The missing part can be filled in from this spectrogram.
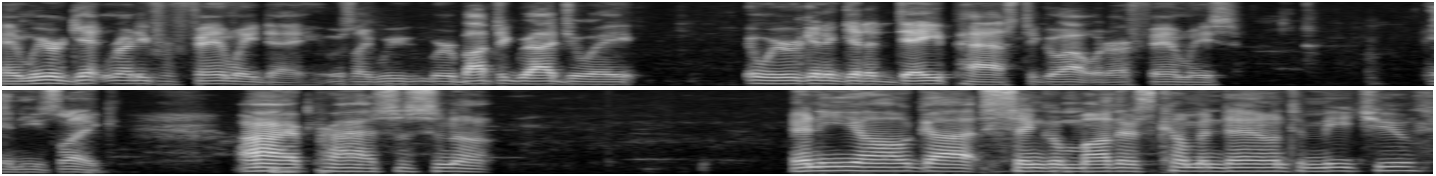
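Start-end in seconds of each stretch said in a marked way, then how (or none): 8.3-14.2 thick Southern drawl, commanding drill-sergeant voice. Retelling what the drill sergeant told the recruits before family day: imitating drill sergeant Wendell's southern accent. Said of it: "had the most southern fucking accent ever".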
